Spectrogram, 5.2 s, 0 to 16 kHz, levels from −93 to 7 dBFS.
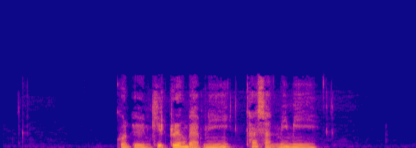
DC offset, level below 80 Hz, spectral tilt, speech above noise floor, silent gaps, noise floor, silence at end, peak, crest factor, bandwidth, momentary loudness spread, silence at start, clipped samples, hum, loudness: under 0.1%; -54 dBFS; -7 dB/octave; 57 dB; none; -78 dBFS; 1.25 s; -4 dBFS; 20 dB; 8 kHz; 11 LU; 1.45 s; under 0.1%; none; -22 LUFS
